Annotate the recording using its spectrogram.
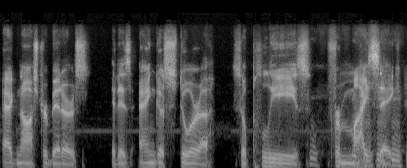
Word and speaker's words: Angostura: Label and I was like, oh my God, it is Angostura. Because I did is. The same you're right. – thing. – You're right. It is Angostura.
